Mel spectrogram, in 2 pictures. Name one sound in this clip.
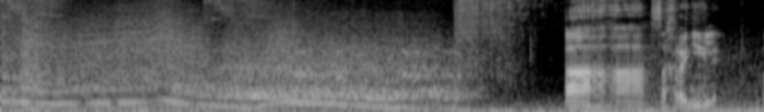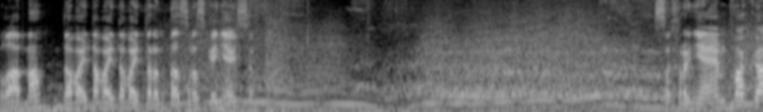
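A racing car engine revs and whines, rising and falling in pitch.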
